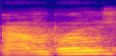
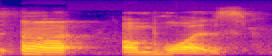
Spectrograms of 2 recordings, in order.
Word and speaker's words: Ambroise: I pronounce that Ambrose, but I know that's wrong. It's Ambroise. I know, it's French, so.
